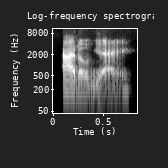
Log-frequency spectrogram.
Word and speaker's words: atelier: So dossier, costumier, atelier. So that IER at the end of a word is pronounced yay in French.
